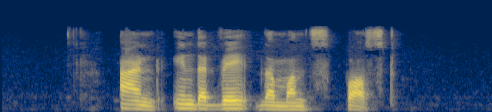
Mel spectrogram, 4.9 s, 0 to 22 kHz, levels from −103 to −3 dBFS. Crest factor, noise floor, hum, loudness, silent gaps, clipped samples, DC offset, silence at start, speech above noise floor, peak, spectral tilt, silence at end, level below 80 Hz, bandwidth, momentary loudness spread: 20 dB; -81 dBFS; none; -18 LUFS; none; under 0.1%; under 0.1%; 1.2 s; 63 dB; 0 dBFS; -5.5 dB/octave; 1 s; -64 dBFS; 8.2 kHz; 12 LU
